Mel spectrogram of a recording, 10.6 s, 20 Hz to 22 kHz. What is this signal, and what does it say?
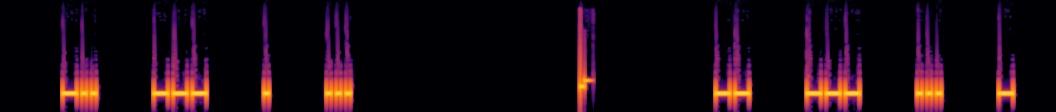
Morse code, heard as a keyed tone, about 25 wpm, spaced as for 12 wpm, 700 Hz. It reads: DOES MOST
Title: 4x Character Spacing - Top 300 Words - 25wpm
